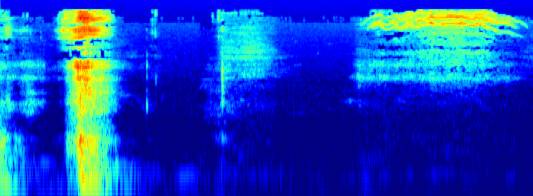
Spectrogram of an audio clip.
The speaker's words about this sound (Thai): ทำลมหายใจสักสามคู่สี่คู่แรงๆ เพื่อเปิดทางลม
